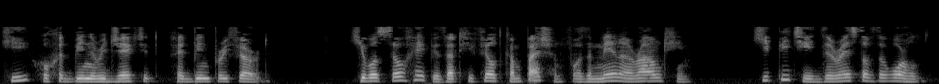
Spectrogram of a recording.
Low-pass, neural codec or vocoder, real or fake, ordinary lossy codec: 7.2 kHz; codec, 24 kHz, 0.9 kbps, DualCodec; fake; MP3, 24 kbps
